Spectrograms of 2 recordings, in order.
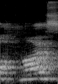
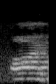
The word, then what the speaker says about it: hour: अब अपन इसको हार्स नहीं पढ़ते कि क्या पढ़ते, इसको आर पढ़ते, क्या पढ़ते, आर पढ़ते हैं।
